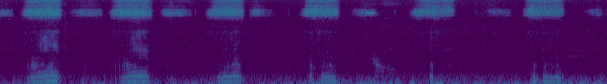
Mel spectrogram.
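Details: Sleeping cat with very bad allergies snoring: rhythmic low rumbling snores with each breath, about six in twelve seconds, over steady room hiss.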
